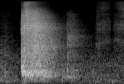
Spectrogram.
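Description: A hand rubs over rough, sandpaper-like paint on a Toyota Crown JZS171. It makes one sharp, loud, close scraping swipe that quickly trails off into quieter brushing.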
